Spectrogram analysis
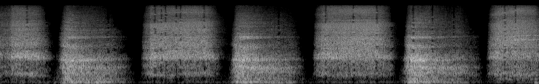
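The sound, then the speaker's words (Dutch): Deep breaths drawn and pushed out through the mouth, seven loud, airy rushes in a steady, even rhythm with brief pauses between them and no talking. “wat we dan gaan doen is een paar keer diep door de mond ademen”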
